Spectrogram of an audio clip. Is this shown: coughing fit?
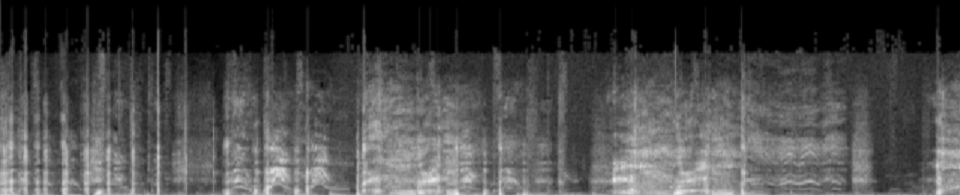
yes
